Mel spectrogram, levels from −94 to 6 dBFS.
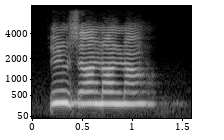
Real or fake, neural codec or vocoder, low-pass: fake; codec, 16 kHz, 1 kbps, FunCodec, trained on Chinese and English, 50 frames a second; 7.2 kHz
